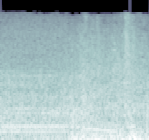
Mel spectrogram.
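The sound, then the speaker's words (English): A car engine hums steadily, then a deeper rumble of traffic swells in partway through. The sound is fairly loud and brief, with no voices. “There might be a little bit of traffic ahead.”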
